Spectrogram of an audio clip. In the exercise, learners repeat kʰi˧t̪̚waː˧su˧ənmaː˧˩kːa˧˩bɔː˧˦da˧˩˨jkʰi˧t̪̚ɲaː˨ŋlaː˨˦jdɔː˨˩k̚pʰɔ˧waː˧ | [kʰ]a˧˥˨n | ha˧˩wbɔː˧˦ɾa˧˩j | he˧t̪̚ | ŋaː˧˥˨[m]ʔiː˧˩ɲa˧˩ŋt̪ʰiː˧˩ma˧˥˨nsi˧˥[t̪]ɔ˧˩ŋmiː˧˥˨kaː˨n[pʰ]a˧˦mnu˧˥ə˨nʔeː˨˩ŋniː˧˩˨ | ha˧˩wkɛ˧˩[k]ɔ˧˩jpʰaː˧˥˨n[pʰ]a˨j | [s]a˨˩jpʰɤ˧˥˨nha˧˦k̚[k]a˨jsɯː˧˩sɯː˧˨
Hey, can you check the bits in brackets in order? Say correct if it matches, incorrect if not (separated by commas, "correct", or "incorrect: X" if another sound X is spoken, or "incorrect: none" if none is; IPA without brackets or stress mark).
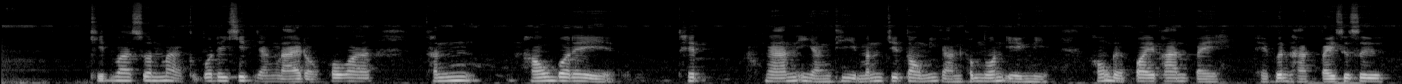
correct, incorrect: n, correct, incorrect: kʰ, incorrect: p, incorrect: p, incorrect: h, incorrect: p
